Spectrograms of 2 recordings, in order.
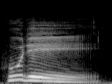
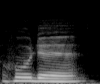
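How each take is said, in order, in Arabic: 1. الحركة الأخيرة تُمال بقوة نحو 'ee'. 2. الحركة الأخيرة تُمال قليلا نحو 'e'. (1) "بالإمالة الكبرى الإمام حمزة" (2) "والتقليل ورش"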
